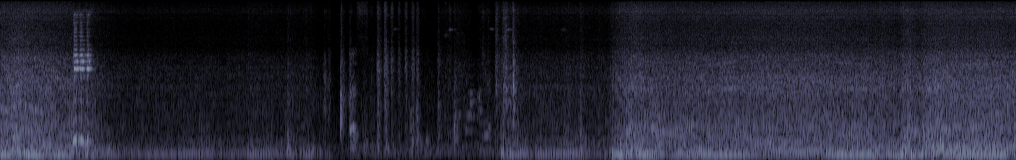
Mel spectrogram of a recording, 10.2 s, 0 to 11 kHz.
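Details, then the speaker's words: Carbureted Honda Vario scooter with weak battery, idling about 2 minutes to charge the battery; handling clicks, then a steady, even idle with no misfire, normal. "Ayo kita Nyalakan mesin ini selama kurang lebih 2 menit ya nanti untuk melakukan pengisian pada komponen baterai itu sendiri"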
